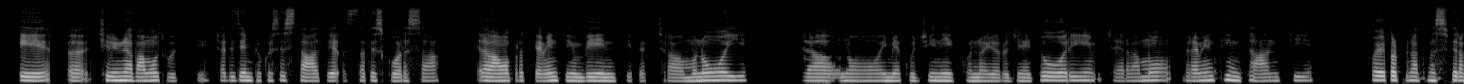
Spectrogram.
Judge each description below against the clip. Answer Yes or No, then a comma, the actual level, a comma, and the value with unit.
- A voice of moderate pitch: Yes, medium, 175 Hz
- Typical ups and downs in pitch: No, narrow, 1.7 semitones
